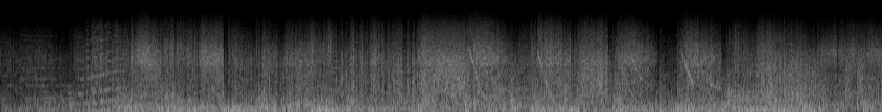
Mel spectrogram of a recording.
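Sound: artillery fire and explosions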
